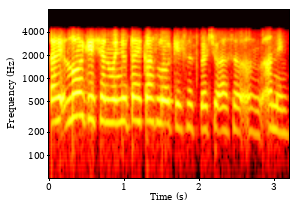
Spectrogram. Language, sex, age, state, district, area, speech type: Kashmiri, female, 30-45, Jammu and Kashmir, Anantnag, rural, conversation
